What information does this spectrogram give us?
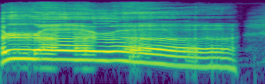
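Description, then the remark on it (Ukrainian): A voice imitates a hippopotamus roar: one loud, sustained groaning bellow lasting a couple of seconds, wavering slightly in pitch before cutting off abruptly. “І ад радасці бігемот зароў на ўсю акругу.”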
